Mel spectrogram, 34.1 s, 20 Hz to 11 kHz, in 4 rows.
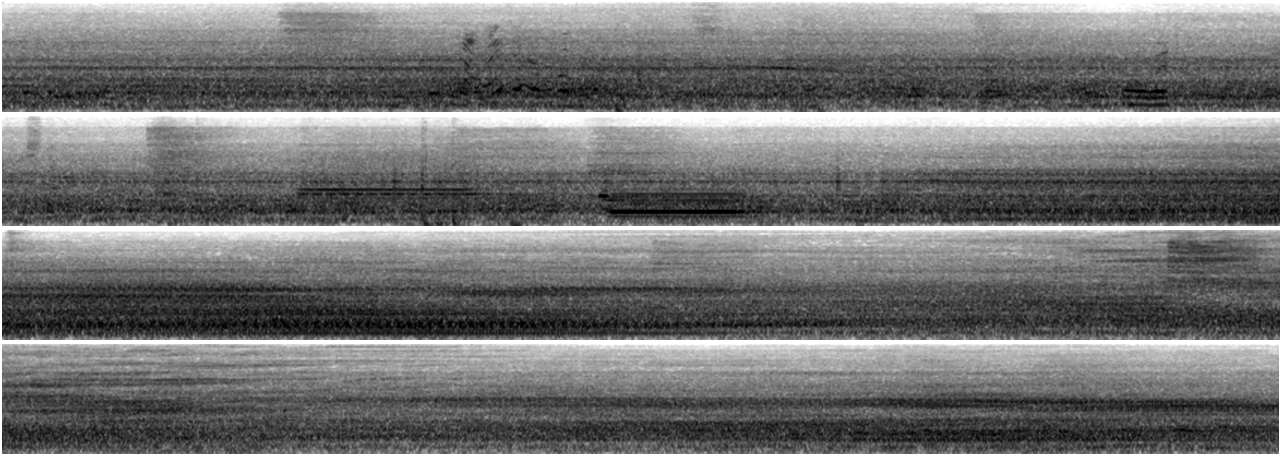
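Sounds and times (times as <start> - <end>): horn blast: 12.4 - 13.7
high squeal: 24.0 - 29.2.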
